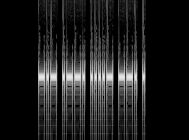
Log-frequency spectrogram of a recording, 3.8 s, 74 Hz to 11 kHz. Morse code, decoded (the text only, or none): KP4GE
